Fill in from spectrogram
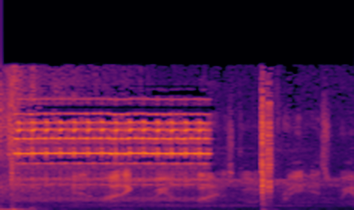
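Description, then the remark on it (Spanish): A telephone rings with a bright, steady electronic trill for nearly two seconds, then cuts off, leaving faint room noise and a brief clatter. “A la hora que viene llamando.”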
